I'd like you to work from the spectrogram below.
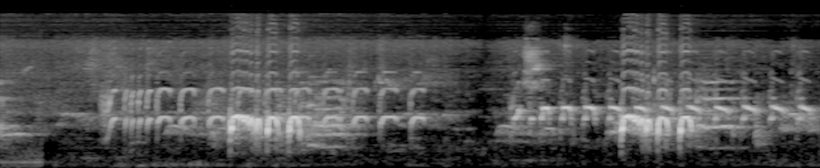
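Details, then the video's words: Local zebra dove (perkutut lokal) singing, used as a lure to get other doves to sing: two bouts of quick, rolling, repeated coo notes at a steady mid pitch, separated by a short pause. "Perkutut Lokal Gacor Suara Paling Ampuh Untuk Pancingan Burung Perkutut Agar Bunyi"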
